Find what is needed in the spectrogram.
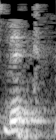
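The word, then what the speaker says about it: Spicq: There's a commentator named Spick. I think that's how he pronounces his name. It's S-P-I-C-Q. Is it Spick?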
